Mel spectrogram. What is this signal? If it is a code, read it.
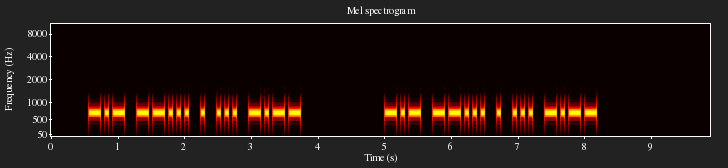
Morse code, heard as a keyed tone, about 21 wpm, 700 Hz. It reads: K7ESY K7ESY
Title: USA Call Signs - 5 Characters - Repeated 2x - 20wpm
